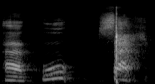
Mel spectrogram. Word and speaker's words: acusar: Estas dos palabras son agudas. ¿Por qué? Porque se marcan en la última sílaba, ¿ya?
